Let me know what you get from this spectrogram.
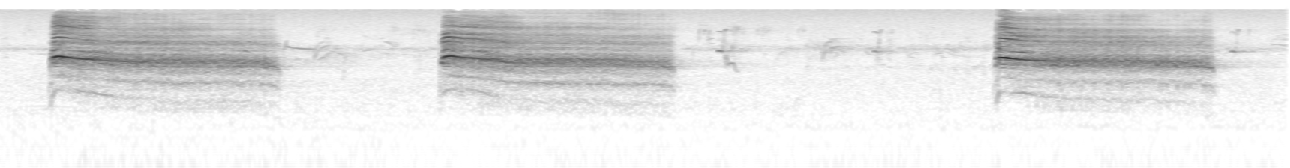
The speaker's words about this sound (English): you'll see a bird screaming very patriotically in a movie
